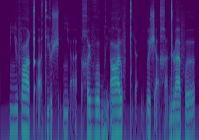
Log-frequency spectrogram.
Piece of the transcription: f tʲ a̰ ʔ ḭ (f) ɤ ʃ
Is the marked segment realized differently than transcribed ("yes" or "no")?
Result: yes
